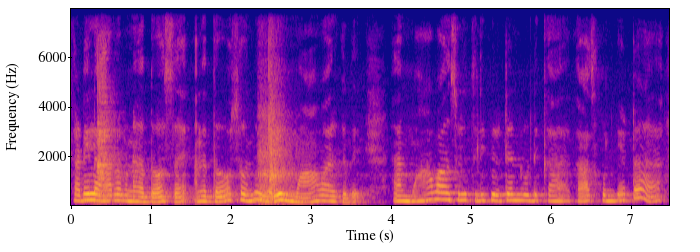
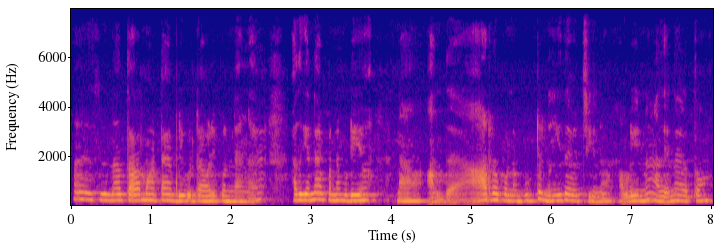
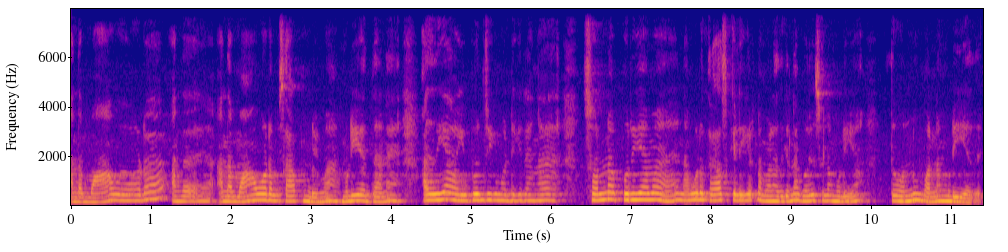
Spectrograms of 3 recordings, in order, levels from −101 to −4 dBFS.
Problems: low volume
